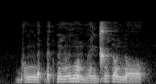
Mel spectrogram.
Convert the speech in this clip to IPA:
bo˨˦ŋə˨ ɗə˨˦k͡pĩ˨˦ɡʷɛ̃˦˨ bɛ̃˨ d͡ʒu˦ɗo˧ no˧

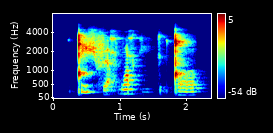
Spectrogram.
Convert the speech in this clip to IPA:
ǃi˥ʃ fɛ̰˧ħbɔ˧ħki̤˩k | ǃɔ˩

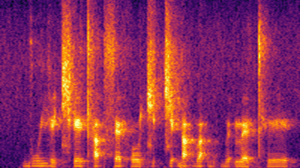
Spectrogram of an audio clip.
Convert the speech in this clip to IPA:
ɡu˦ je˨t͡ɕʰe˦˨tʰä˦ʔ sʰɛ˦˨ho˦˨ʊ̯ t͡ɕɪ˦ʔt͡ɕɛ˦ʔjä˦ʔ bä˦ʔbʊ˦ʔ bɛ˦ʔmɛ˨ tʰe˦

